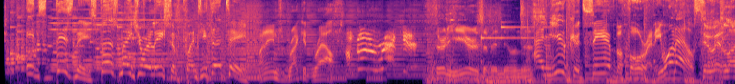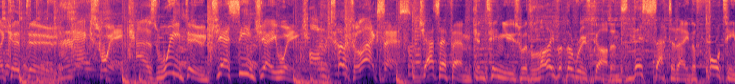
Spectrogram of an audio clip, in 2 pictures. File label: imaging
